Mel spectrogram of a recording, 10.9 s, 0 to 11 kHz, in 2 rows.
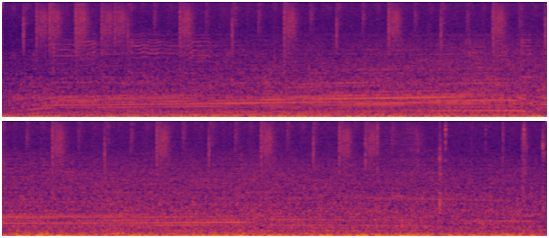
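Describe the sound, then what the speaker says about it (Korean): A Mercedes-Benz E300 accelerates hard in sport mode, its engine note climbing loud and steady through the gears with rising harmonic tones for about eleven seconds, heard from inside without talk. "가속 성능을 한번 테스트를 해볼 건데 스포츠 모드로 두고 한번 밟아 보겠습니다"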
